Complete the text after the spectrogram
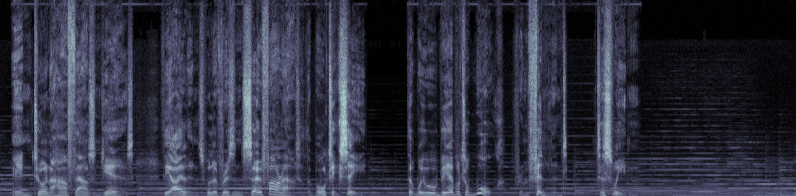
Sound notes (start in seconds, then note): none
